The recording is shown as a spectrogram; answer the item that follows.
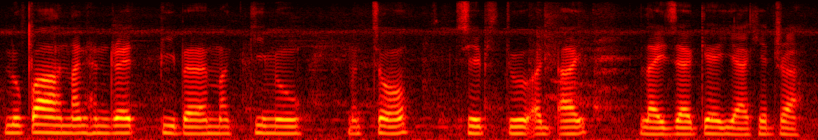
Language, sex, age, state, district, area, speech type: Manipuri, male, 18-30, Manipur, Senapati, rural, read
